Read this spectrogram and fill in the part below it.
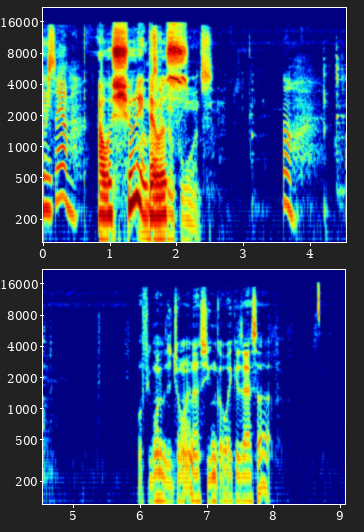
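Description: A man answers calmly.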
